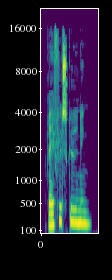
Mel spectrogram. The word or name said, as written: riffelskydning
